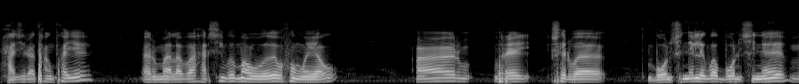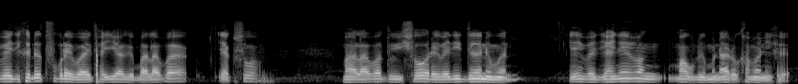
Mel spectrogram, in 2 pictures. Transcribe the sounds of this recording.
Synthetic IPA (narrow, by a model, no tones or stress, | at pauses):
haziɾatʰaŋpʰajɯ | aɾmalabaɦaɾsiŋbɯmawɯhɔmɔjaw | aɾ | bɯɾaj | sɯɾba | bɔnsinɯlɯŋbabɔnsinɯbajdikʰɯnɯtʰubɾajbajtʰajaɡɯmalaba | ek̚sɔ | malaβadujsɔɾajβajdidɯnɯmɯn | ebajdihajnɯmaŋmawɾɯmɯnaɾɔkʰamanikʰɯ̰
